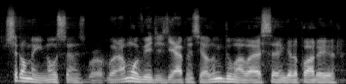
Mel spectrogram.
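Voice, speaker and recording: A fitness vlogger from Nigeria, whose first language is Igbo, rambles casually through a gym vlog full of slang, swearing and digressive asides. His voice is on the low side, a little mellow, and racing.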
